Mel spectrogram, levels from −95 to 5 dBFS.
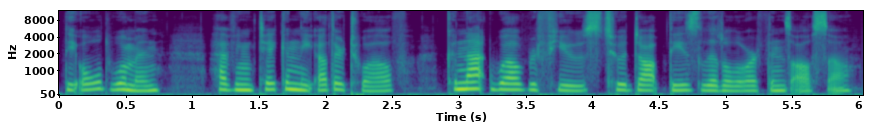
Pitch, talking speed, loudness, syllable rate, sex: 215 Hz, 180 wpm, -19 LUFS, 5.7 syllables/s, female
